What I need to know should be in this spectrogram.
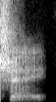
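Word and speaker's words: Hsieh: T S A I E H, I think, but pronounced Shay.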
